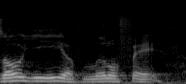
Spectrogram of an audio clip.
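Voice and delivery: a tired master sighing at them; gentle rebuke. Acted. Preacher voices Jesus rebuking disciples.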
